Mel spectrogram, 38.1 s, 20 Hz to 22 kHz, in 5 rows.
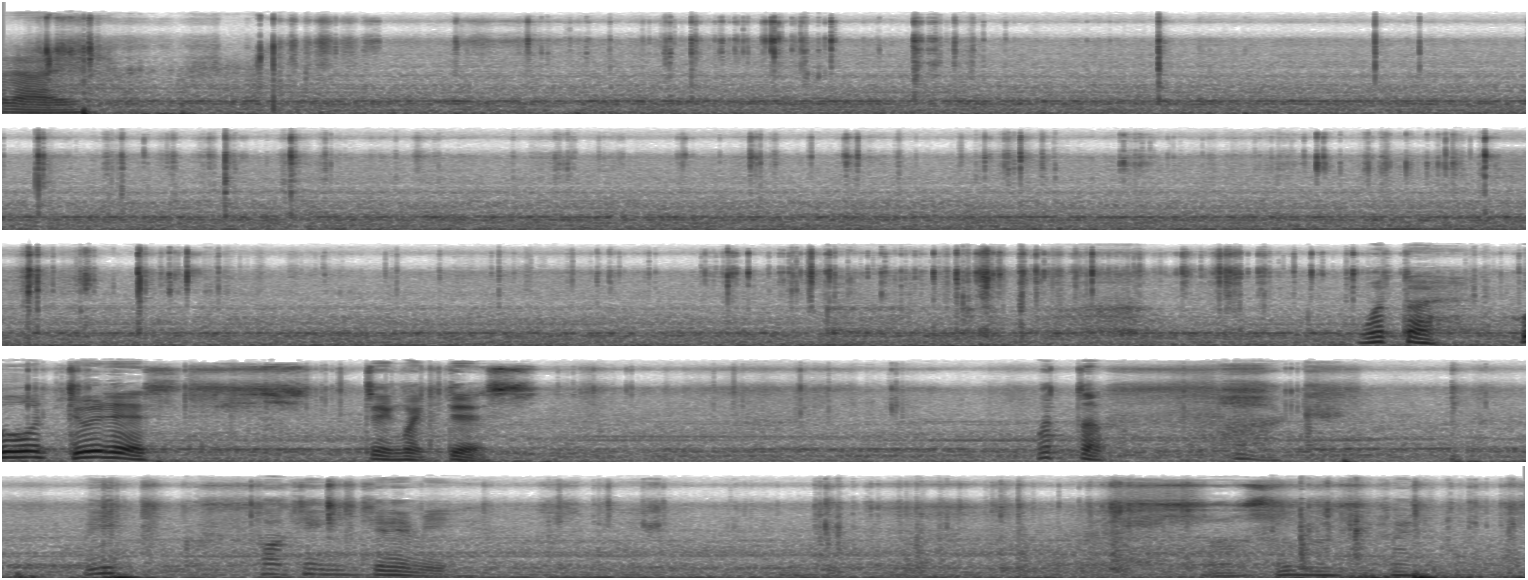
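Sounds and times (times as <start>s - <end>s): steady background hum: 0.0s - 38.0s
packaging clicks and crackles: 2.5s - 5.1s, 7.0s - 27.4s, 31.7s - 32.5s.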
